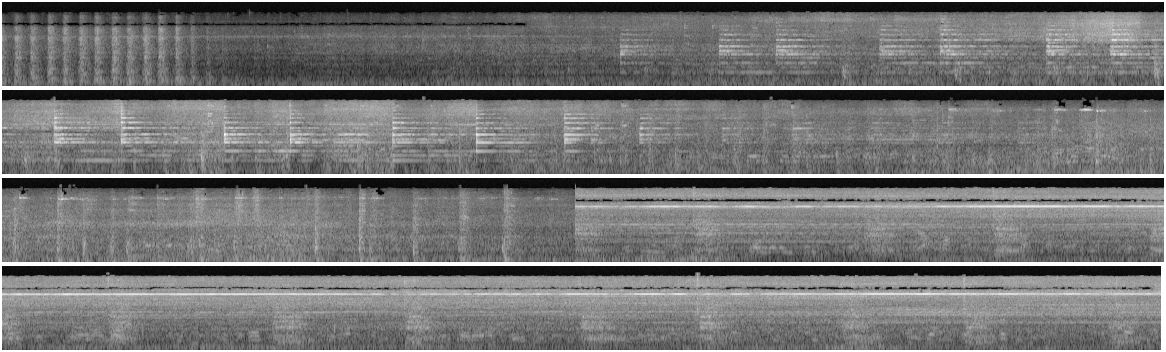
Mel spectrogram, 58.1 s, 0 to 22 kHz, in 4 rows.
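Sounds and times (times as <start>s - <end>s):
locomotive bell ringing: 7.7s - 28.4s, 36.2s - 58.0s.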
